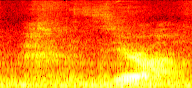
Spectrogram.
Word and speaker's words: Zeroth: It's not zero with Zeroth. Zeroth. You pronounce it wrong. Hero. Like Xerox. Xerox. Is that even like an illegit word like Zero.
